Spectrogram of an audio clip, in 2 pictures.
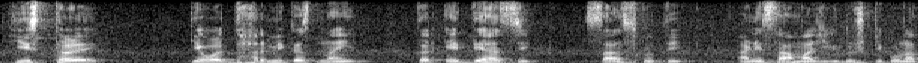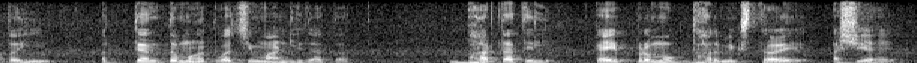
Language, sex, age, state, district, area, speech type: Marathi, male, 45-60, Maharashtra, Thane, rural, spontaneous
